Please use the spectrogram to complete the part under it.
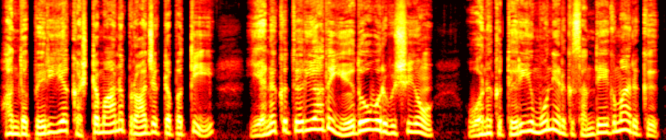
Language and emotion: Tamil, fearful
